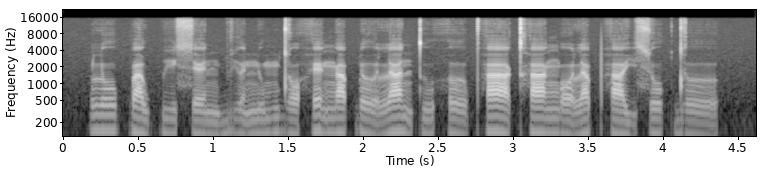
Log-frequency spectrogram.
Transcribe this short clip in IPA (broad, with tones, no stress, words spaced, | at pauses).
loː˧˥ pa˧˩wpi˩ sɛː˩nbi˧˩ə̯ nu˩˧m dɔː˩hɛː˥˨ŋaː˧p̚lɤː˧˩ laː˥˨nt̪u˩˧ hɤː˧˩pʰaː˥˨ kʰaː˧ŋɔː˧˩la˧˥ pʰa˧˩j soː˧k̚dɤː˧˩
